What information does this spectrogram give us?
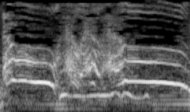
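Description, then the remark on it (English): A person howls like a wolf, a loud, drawn-out howl that dips and wavers in pitch, rises again, then trails off, with no talking. “We're going to howl at the moon, goddammit.”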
